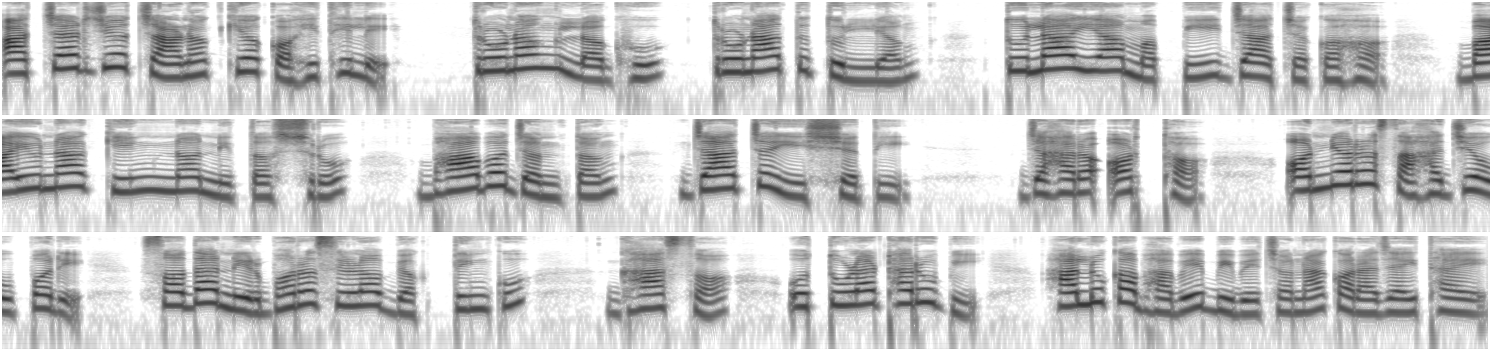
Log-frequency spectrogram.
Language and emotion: Odia, neutral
